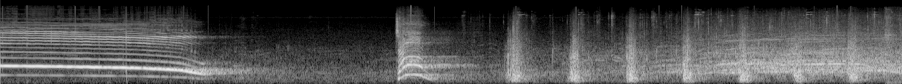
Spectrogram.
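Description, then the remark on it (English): A crowd cheers and shouts outdoors at an Indonesian flag-raising ceremony after the flag has been hoisted, the noise swelling over the last few seconds amid sharp bursts, after a long sustained horn-like tone fades out at the start. “Cheering because of how the successful day of the Indonesian flag is being raised.”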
